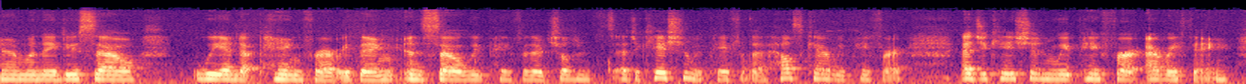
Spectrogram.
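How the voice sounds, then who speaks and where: A woman with an American accent talks at a moderate pace and medium pitch, her intonation monotone and flat. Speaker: political vlogger. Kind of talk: casual vlog monologue. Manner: halting, many fillers and repeats.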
